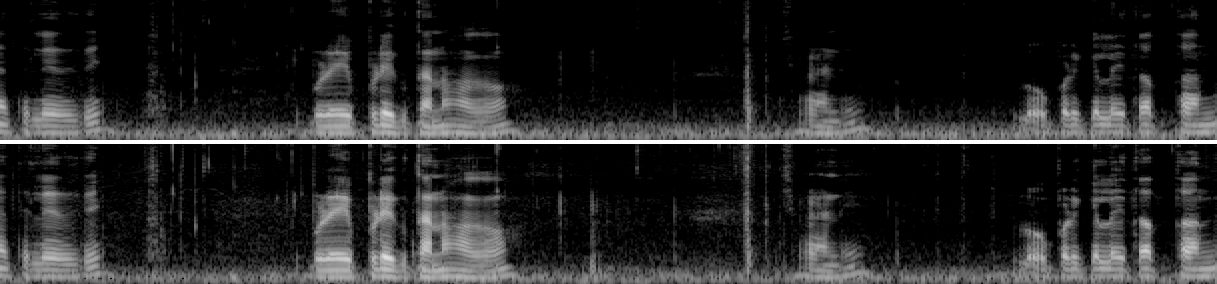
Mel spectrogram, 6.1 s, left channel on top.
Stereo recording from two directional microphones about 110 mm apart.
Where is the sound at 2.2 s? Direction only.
45° right (ahead or behind).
